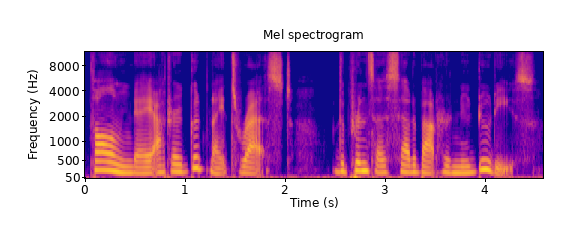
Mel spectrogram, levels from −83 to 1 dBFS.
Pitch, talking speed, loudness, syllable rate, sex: 180 Hz, 195 wpm, -17 LUFS, 5.1 syllables/s, female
